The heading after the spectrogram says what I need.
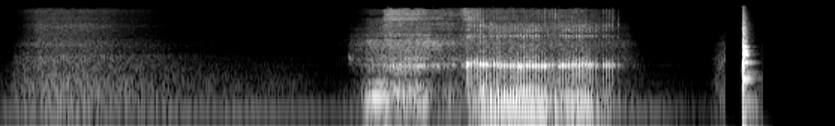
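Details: Simulated snoring, a sound effect in an animated cartoon episode: a rasping, rattling drawn-in breath followed by a sharp click; imitation of snoring.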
